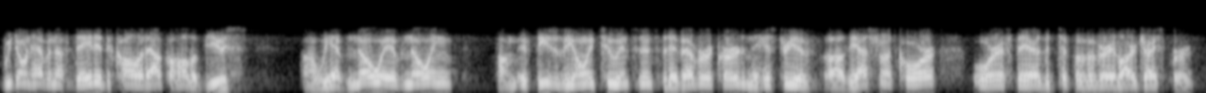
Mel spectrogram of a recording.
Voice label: LoFi Phrases, LoFi Vocals; Vengeance Samples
